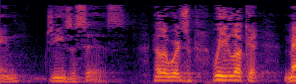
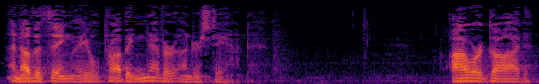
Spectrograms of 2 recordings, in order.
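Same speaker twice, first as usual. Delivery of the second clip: closing prayer. Acted. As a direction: pray humbly over the congregation. Pastor leads closing prayer.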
